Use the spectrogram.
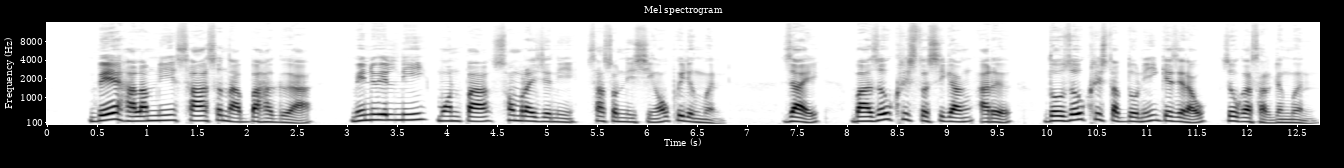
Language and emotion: Bodo, neutral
